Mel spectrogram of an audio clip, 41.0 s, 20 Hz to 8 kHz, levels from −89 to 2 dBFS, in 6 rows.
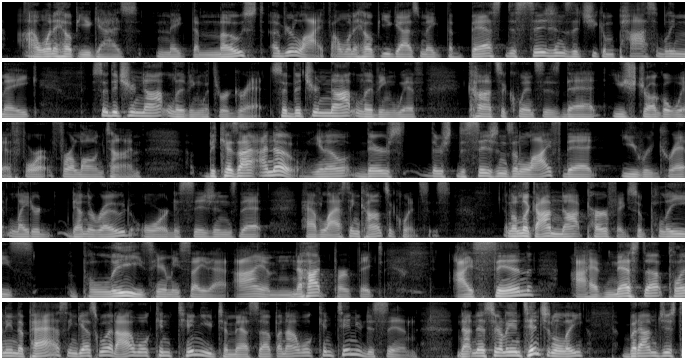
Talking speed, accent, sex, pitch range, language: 175 wpm, American, male, 115-145 Hz, English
